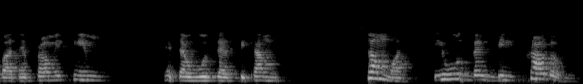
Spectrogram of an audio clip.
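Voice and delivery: choked-up, emotional words breaking mid-phrase, halting. Speaker recalling a promise made to him, a bit emotional. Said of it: "I'm a bit emotional".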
